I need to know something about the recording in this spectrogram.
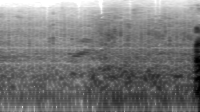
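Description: A pause between a man's spoken sentences, leaving only faint steady background noise, a low hum and hiss.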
